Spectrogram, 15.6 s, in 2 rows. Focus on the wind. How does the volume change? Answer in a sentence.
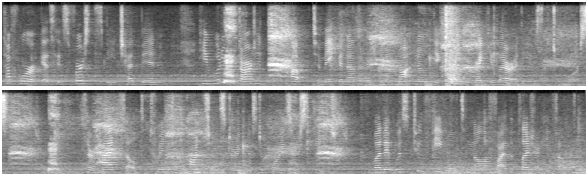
The loudness of the wind goes up.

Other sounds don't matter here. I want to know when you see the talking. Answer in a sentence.
The talking can be heard from 0.0 to 8.0 s and from 8.8 to 15.5 s.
